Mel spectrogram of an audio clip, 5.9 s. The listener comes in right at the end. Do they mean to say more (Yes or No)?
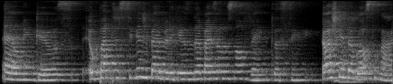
No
